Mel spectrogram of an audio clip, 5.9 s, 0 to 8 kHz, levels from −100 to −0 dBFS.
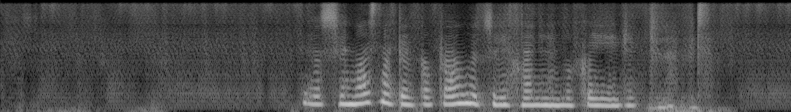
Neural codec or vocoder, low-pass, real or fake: codec, 16 kHz, 0.5 kbps, FreqCodec, smaller model; 7.2 kHz; fake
